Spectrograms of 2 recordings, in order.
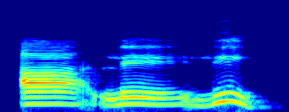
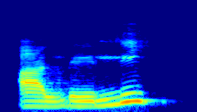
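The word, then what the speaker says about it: alhelí: juntar no podemos hacer alelí Igual no cuando está entre consonante vocal tienen medio y no se pronuncia pues la H no alelí es como si no estuviera No ya igual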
